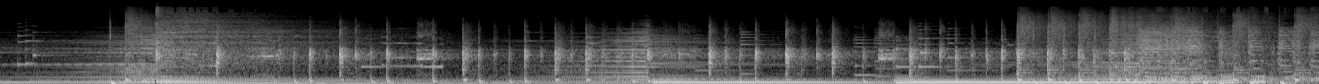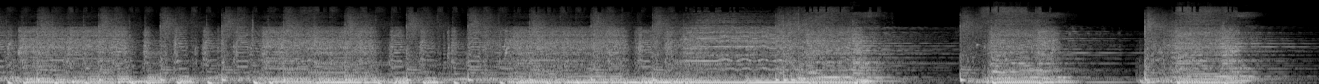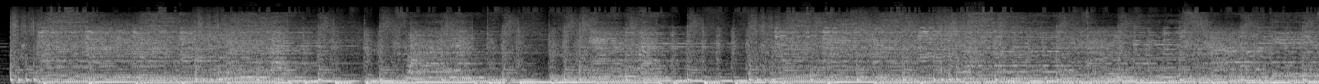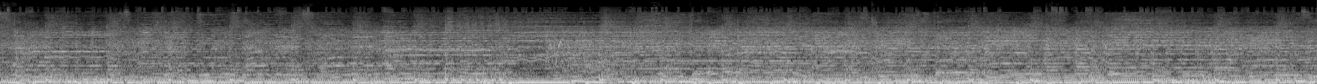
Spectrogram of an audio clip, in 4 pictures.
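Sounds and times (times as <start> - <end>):
instrumental music: 0.1 - 52.7.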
